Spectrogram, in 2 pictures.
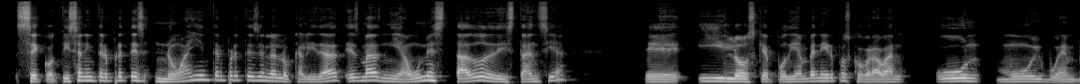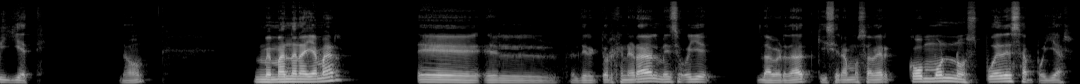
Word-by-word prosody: ¿Se 145 -1 +6
cotizan 140 +10 +2
intérpretes? 175 -1 0
¿No 130 0 +1
hay 195 +6 +1
intérpretes 195 -2 -2
en 185 - +1
la 160 - +3
localidad? 130 +3 0
Es 160 +2 -1
más, 180 0 +4
ni 140 -4 -2
a 115 - 0
un 150 +9 +2
estado 180 -3 +3
de 150 - +2
distancia, 130 - -2 0.7
eh, 115 -1 -1
y 150 0 +2
los 130 -2 +5
que 130 -1 -1
podían 125 +2 -2
venir, 150 +1 +1
pues, 170 -1 -4
cobraban 120 +1 0 0.3
un 145 +3 +2
muy 120 +3 -2
buen 110 -2 -4
billete, 105 -2 -8 0.7
¿no? - - -10 1.0
Me 115 0 +2
mandan 120 +2 +5
a - - +7
llamar, 175 +12 +1 0.7
eh, 105 -2 0
el 95 -4 -8
director 95 +3 -8
general 120 +8 +1
me 120 - -3
dice: 115 - -5
"Oye, 120 - -5 0.4
la 100 -2 -2
verdad 95 +4 -1
quisiéramos 105 +2 -6
saber, 110 +1 -4
¿cómo 135 +2 +2
nos 125 -10 -1
puedes 135 +6 0
apoyar?". 100 +1 -7
125 Hz, 135 wpm, -23 LUFS, 110-150 Hz, 1.0 s, a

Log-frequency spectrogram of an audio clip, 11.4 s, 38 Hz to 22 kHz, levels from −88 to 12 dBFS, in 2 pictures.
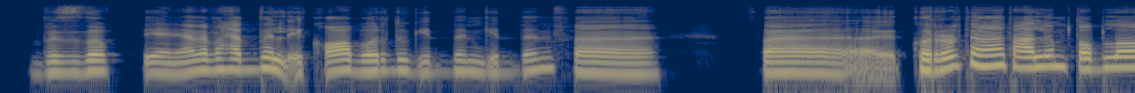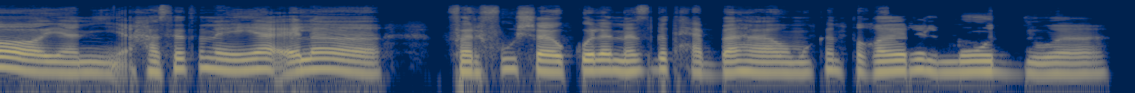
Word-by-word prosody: بالضبط، 165 +3 -2
يعني 155 0 -1
أنا 185 - +2
باحب 195 +1 -1
الإيقاع 180 -3 +2
برضه 180 +1 0
جدًا، 165 +1 -8
جدًا، 175 +4 -6
ف 205 - -6 0.9
فقررت 160 - +2
إن 265 - +8
أنا 250 - +8
أتعلم 235 -1 +5
طبلة، 215 -3 +5
يعني 160 -1 -4
حسيت 195 +6 -5
إن 215 - -3
هي 190 -2 0
آلة 180 -5 0 0.3
فرفوشة 175 +2 -1
وكل 180 +2 0
الناس 180 0 -1
بتحبها 165 -3 -3
وممكن 160 +4 -7
تغيّر 170 +2 -1
الMood 165 -3 -4
و 150 +1 -5
175 Hz, 145 wpm, -23 LUFS, 160-195 Hz, 0.9 s, إن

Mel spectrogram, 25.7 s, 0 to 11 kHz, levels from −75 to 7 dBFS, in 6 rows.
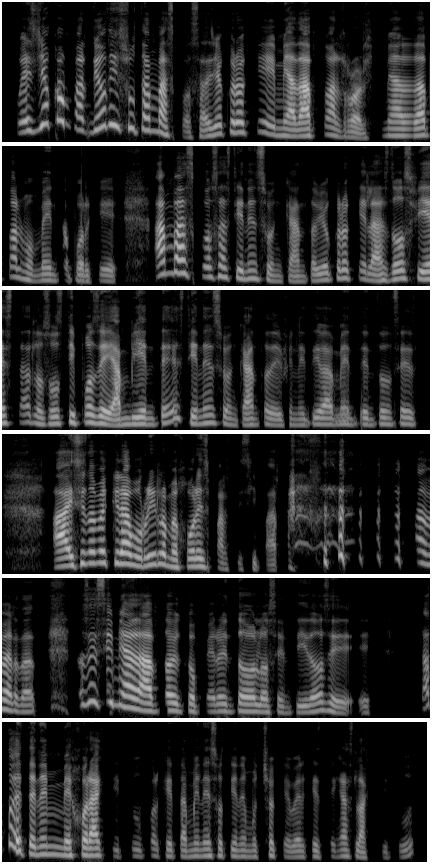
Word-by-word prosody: Pues, 255 +3 -1
yo 435 +2 +1
compar 400 - +1
yo 340 +8 +1
disfruto 345 -6 -1
ambas 245 - +2
cosas. 140 +5 -7
Yo 200 - -1
creo 235 +1 +1
que 230 -6 -3
me 165 -2 0
adapto 155 +4 +6
al 170 -4 0
rol, 130 -6 -3
me 160 +1 -7
adapto 165 +5 +1
al 225 - 0
momento, 145 -1 -8
porque 135 -1 -9 0.4
ambas 310 +1 +5
cosas 230 -1 -5
tienen 190 -1 -3
su 170 -3 -5
encanto. 125 +1 -7
Yo 155 +2 -4
creo 195 +4 -2
que 180 -2 -7
las 140 0 0
2 180 +2 -1
fiestas, 180 +1 -1
los 155 -3 -5
2 160 +1 -4
tipos 190 0 -1
de 155 -5 +5
ambientes 155 - 0
tienen 170 +2 -3
su 170 -2 -5
encanto, 135 +2 -4
definitivamente. 140 +2 -6
Entonces, 150 +1 -7 0.6
ay, 195 +3 +8
si 260 - 0
no 265 0 +3
me 275 0 +2
quiero 260 -1 +6
aburrir, 225 0 +5
lo 240 - +4
mejor 185 +1 +1
es 185 -2 0
participar, 130 -2 -12 1.4
la 275 - 0
verdad. 175 -9 0 0.4
No 330 - -8
sé 395 0 -1
si 375 +1 -1
me 300 - +1
adapto 190 -7 +8
y 175 - -2
coopero 165 0 -5
en 170 -3 -6
todos 170 -1 +1
los 155 -1 -2
sentidos 150 +5 -5
y, 135 -6 -4
eh, 140 - -16 0.5
trato 430 - -3
de 255 - +5
tener 195 -3 +1
mejor 175 -1 +1
actitud, 155 -3 0
porque 155 -2 -10
también 145 +2 -8
eso 155 +1 -5
tiene 145 -2 -9
mucho 140 +3 -9
que 135 - -16
ver, 135 +1 -8
que 140 -2 -10
tengas 145 +3 -10
la 125 - -1
actitud 130 - -19
165 Hz, 190 wpm, -24 LUFS, 145-200 Hz, 1.4 s, ay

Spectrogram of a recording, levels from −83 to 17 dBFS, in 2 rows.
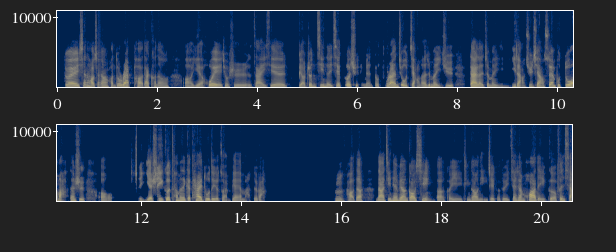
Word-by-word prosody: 对， 230 -4 +5
现 265 +7 -4
在 - - -1
好 - - +5
像 205 +4 -2
很 175 -4 -5
多 195 +3 -1
rapper 245 +4 +3
他 180 - +2
可 - - -6
能， 150 +5 -7 0.3
呃， 140 -3 -5
也 135 -3 -4
会 180 -10 +2
就 175 +2 -6
是 140 -4 -7
在 165 +1 -1
一 150 - -7
些 155 -1 -2 0.2
比 - - -5
较 - - 0
正 210 -6 -1
经 200 +4 -4
的 170 -4 -2
一 - - -6
些 180 +3 -1
歌 220 +6 +2
曲 - - -4
里 - - -23
面， 135 -1 -10
就 175 +3 -7
突 290 - -9
然 205 -3 +7
就 200 -4 +1
讲 175 - -2
了 - - -2
这 205 - -1
么 180 -4 0
一 160 - -6
句 160 -1 -6 0.3
带 210 -2 +9
了 165 -2 +1
这 175 - -4
么 170 -3 -4
1 190 +7 -15
1-2 210 -5 +1
句 220 - -5
这 215 +2 +2
样， 180 -5 +1
虽 210 +10 +1
然 255 - +5
不 210 - -2
多 230 +4 +6
嘛， - - +1
但 195 -2 -2
是， 185 -2 -2 0.3
呃， - - -5 0.5
是 220 - -10
也 170 -9 +2
是 220 - +1
一 205 - +2
个 200 0 +4
他 220 +2 -3
们 200 - +2
那 - - +2
个 180 -2 +1
态 260 -5 +5
度 215 +1 +1
的 - - -2
一 - - +1
个 160 - -2
转 - - -9
变 155 -3 -4
嘛， - - -16
对 145 - -8
吧？ - - -8 1.4
嗯， 225 -6 -5
好 - - 0
的， 165 0 +1 0.2
那 180 -2 +4
今 205 +3 -3
天 200 -1 +2
非 210 - +1
常 200 0 +3
高 200 -1 +5
兴， 205 -3 -5
呃， 160 -3 -3
可 165 +2 -9
以 140 -5 -8
听 180 +8 -11
到 195 -1 0
你 160 - -10
这 155 - -4
个 150 -2 -13
对 155 -1 -6
家 180 +4 -4
乡 210 +1 0
话 235 0 +8
的 - - -4
一 135 - -7
个 135 - -3
分 215 +7 0
享， - - +1
180 Hz, 310 characters per minute, -25 LUFS, 155-210 Hz, 1.4 s, 带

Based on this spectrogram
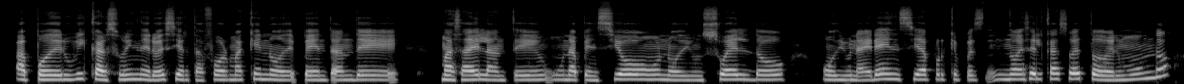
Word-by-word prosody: a 230 -3 +3
poder 220 0 +4
ubicar 235 -2 +3
su 225 - -4
dinero 225 -3 0
de 215 - +2
cierta 215 -4 -1
forma 215 0 -1
que 245 +4 -3
no 225 -3 +1
dependan 205 0 -1
de 215 - -1 0.4
más 215 -2 +2
adelante 210 -1 +1
una 215 -1 -2
pensión, 230 +2 +1
o 205 - 0
de 200 0 -4
un 200 0 -5
sueldo, 225 0 0 0.3
o 215 -1 -1
de 210 0 -2
una 200 -2 -1
herencia, 230 +1 +1
porque 230 0 -8
pues 215 -1 -8
no 230 +4 -2
es 235 - -3
el 250 -1 +5
caso 255 0 +1
de 255 - +6
todo 240 -5 +1
el 200 0 0
mundo. 270 - -1
220 Hz, 170 wpm, -24 LUFS, 210-235 Hz, 0.4 s, de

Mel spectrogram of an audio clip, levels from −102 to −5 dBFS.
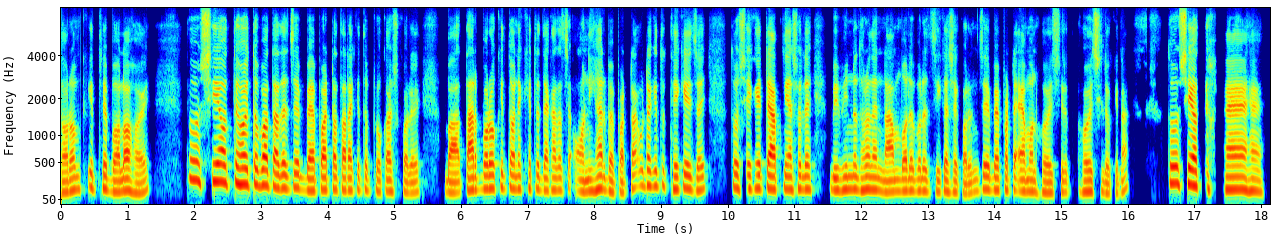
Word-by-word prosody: নরম 130 +5 +1
ক্ষেত্রে 160 -2 -3
বলা 125 +3 +4
হয়। 110 +2 -2 0.6
তো 275 - -1 0.3
সে 240 - +1
অর্থে 225 +2 -1
হয়তো 205 0 +4
বা 195 - +9
তাদের 165 -1 +4
যে 170 - +1 0.2
ব্যাপারটা 140 +2 +2
তারা 140 0 +2
কিন্তু 145 0 -5
প্রকাশ 130 0 -2
করে 115 -1 -2 0.5
বা 120 - +2 0.2
তারপরেও 150 +3 +4
কিন্তু 165 -2 -6
অনেক 155 -1 -3
ক্ষেত্রে 160 -1 -4
দেখা 140 +1 0
যাচ্ছে 140 -1 -6 0.2
অনীহার 130 +5 +1
ব্যাপারটা 115 +4 -2
ওটা 195 0 +1
কিন্তু 185 0 -4
থেকেই 150 +1 +1
যায়। 145 +2 -1 0.4
তো - - -7 0.2
সেক্ষেত্রে 160 0 +1
আপনি 150 +1 -7
আসলে 150 +1 -1 0.4
বিভিন্ন 145 +2 0
ধরনের 145 0 +1
নাম 125 +1 +3
বলে, 135 0 +1
বলে 135 0 -1
জিজ্ঞাসা 125 -1 -2
করেন, 110 +3 -3
যে 155 - +1
ব্যাপারটা 140 -1 0
এমন 130 0 -1
হয়েছে, 115 0 -3 0.3
হয়েছিল 125 -1 -2
কিনা? - - -6 0.6
তো 225 - 0 0.2
সে 210 - +5
অর্থে 185 -1 -2 0.3
হ্যাঁ, 150 0 +5
হ্যাঁ। 135 -2 -1
145 Hz, 170 wpm, -23 LUFS, 130-155 Hz, 0.6 s, বা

